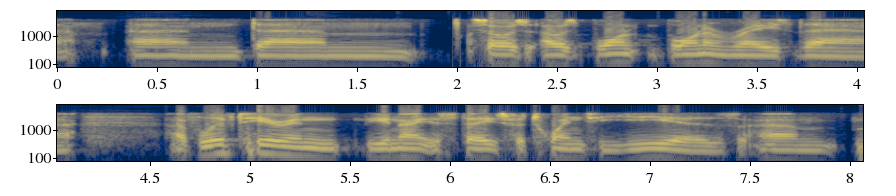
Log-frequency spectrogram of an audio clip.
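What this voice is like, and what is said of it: English accent. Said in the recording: “they all think I talk like an American now ... I haven't completely lost my English accent”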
